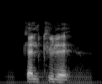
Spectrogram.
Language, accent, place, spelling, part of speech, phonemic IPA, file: French, France, Lyon, calculaient, verb, /kal.ky.lɛ/, LL-Q150 (fra)-calculaient.wav
- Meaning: third-person plural imperfect indicative of calculer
